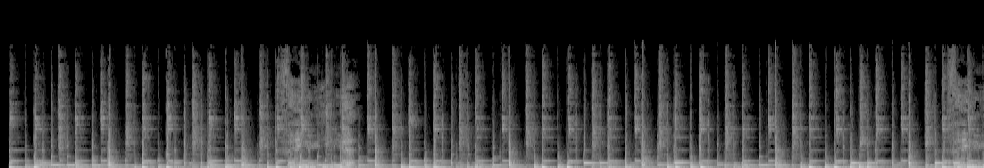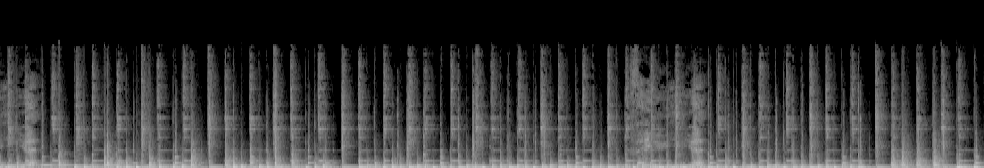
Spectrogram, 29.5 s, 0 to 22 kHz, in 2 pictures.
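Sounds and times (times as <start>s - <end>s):
tribal music: 0.2s - 29.5s.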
